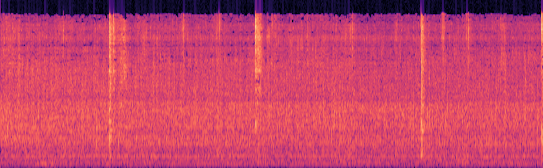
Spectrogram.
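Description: Cabbage sizzles steadily in a hot pan.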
